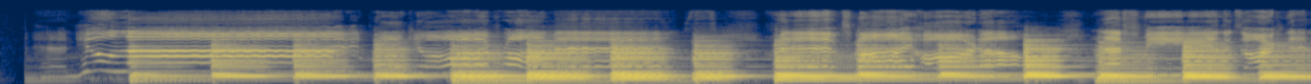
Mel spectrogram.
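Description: A young woman singing with vibrato on long held notes while accompanying herself with sustained chords on a Casio digital keyboard. It starts after a brief silence with a rising sung note about a second in.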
